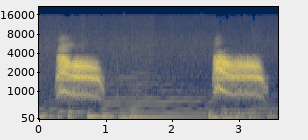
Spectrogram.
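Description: A short-eared owl swooping by gives two loud, drawn-out, cat-like mewing calls, each under a second long, spaced about two seconds apart over a low background hum.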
